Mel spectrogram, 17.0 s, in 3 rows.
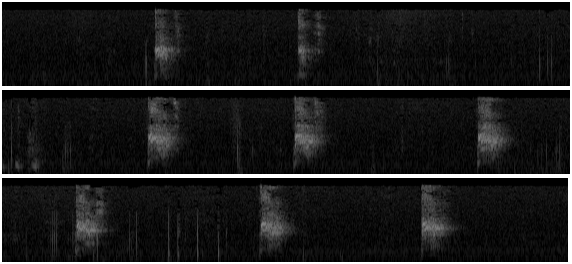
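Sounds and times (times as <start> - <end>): dog barking: 1.5 - 1.9, 3.0 - 3.3, 7.1 - 7.6, 8.6 - 9.0, 10.4 - 10.8, 12.1 - 12.5, 13.9 - 14.4, 15.5 - 16.0.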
